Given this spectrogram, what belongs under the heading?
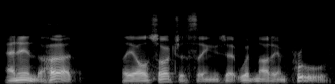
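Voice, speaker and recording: A man's voice: sits low, lively intonation, moderate pace, darkish tone, no echo. A man narrating classic children's literature as a dramatic radio storyteller.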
